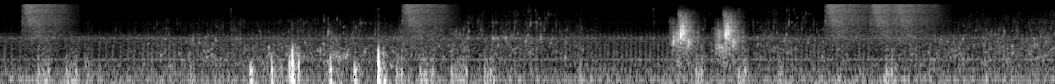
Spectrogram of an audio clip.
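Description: Water splashes and swishes in short bursts.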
